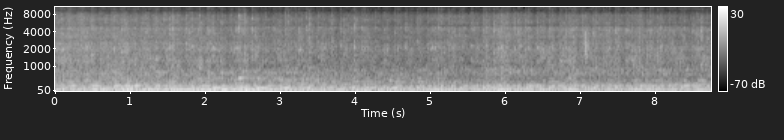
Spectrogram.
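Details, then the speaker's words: Ford Thunderbird, not run for ages and untouched before first start, no choke: cold engine idles a little rough with a deep, uneven, loping beat, struggling to settle. "that wasn't too bad was it considering i didn't do anything to it the idol's a little bit rough it hasn't got a choke"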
